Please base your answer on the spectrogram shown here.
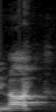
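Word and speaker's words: knot: টি নট আরেকটা হলো কে এন ও টি নট তাই না হ্যাঁ আবার এই যে এটার উচ্চারণ কি নাইট নাইট আবার যদি লিখি এন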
